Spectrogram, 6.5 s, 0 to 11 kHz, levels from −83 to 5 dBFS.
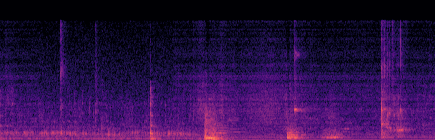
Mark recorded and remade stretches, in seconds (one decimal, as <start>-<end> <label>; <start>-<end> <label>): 0.0-0.6 remade; 0.6-2.6 recorded; 2.6-6.5 remade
